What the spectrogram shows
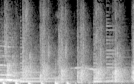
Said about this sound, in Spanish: Un fuerte aplauso.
